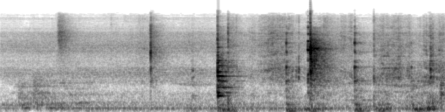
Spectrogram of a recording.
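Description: A few sharp clinks and knocks of kitchen utensils against a steel saucepan, a small bowl tapped as cardamom powder is tipped into the milk and a ladle stirring, with duller thuds in the second half, over a steady low hum.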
